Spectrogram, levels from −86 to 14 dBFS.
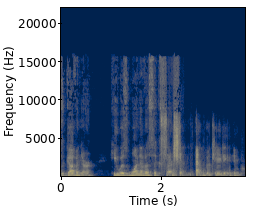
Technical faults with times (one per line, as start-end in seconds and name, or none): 2.00-3.70 call bitrate drop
